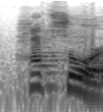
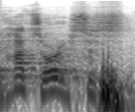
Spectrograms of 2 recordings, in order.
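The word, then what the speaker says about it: Hazor: of jaben king of canaan who reigned in hassour here's a sore right up here north east of the sea of galilee hot sore actually is the way he pronounced that in hatzor cicera the commander of the army was based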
